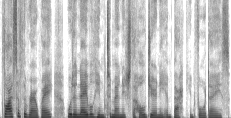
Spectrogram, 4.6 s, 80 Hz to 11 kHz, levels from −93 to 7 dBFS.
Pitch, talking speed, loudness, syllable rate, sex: 205 Hz, 235 wpm, -20 LUFS, 6.3 syllables/s, female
